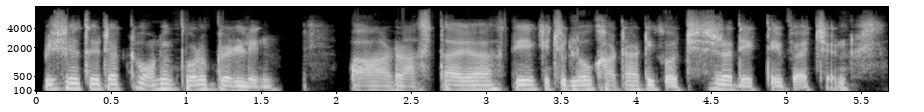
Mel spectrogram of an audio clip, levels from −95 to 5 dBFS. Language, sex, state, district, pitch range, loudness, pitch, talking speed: Bengali, male, West Bengal, Dakshin Dinajpur, 110-125 Hz, -13 LUFS, 120 Hz, 190 wpm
